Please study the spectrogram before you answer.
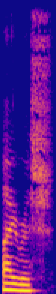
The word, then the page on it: irish: American English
